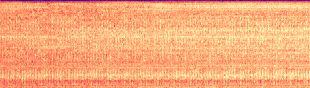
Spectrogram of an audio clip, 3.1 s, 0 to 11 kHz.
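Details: BMW E60 535d, 286 HP M57D30 diesel with overheating and excessive coolant pressure: heavy idle clatter, steady about three pulses a second, louder than usual, no distinct knock; cause unclear.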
